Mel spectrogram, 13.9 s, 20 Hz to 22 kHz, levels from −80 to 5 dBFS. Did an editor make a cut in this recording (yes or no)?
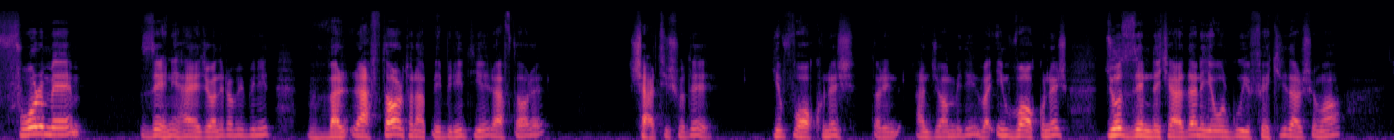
yes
